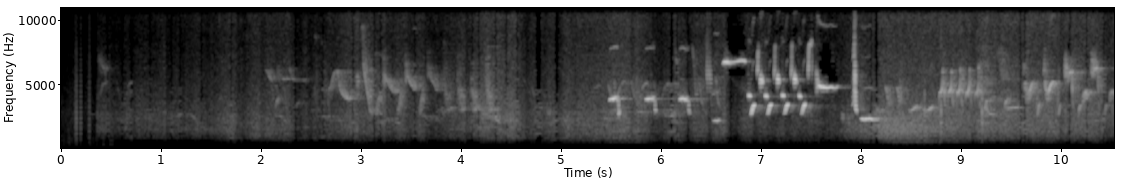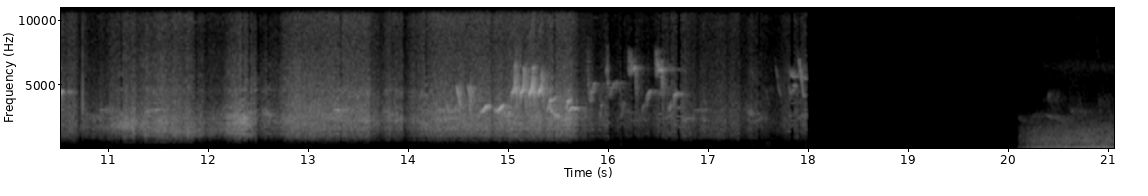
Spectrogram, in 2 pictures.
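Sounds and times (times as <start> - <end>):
songbirds chirping and singing: 1.2 - 12.5, 14.2 - 18.0.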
